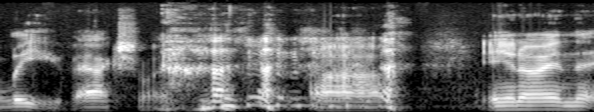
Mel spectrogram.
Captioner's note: all laugh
